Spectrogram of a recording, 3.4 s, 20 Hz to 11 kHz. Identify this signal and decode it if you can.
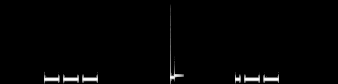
Morse code, heard as a keyed tone, about 25 wpm, 700 Hz. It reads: O W
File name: Single Character (Letter:Number:Punctuation:Prosign) - Rapid-Fire - 25wpm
